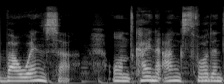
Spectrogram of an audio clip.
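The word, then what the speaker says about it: Wałęsa: und Konkurs der Wettbewerb dieses l wird bei uns wie das W im englischen weekend ausgesprochen deshalb nicht etwa valesa sondern vensa und keine Angst vor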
